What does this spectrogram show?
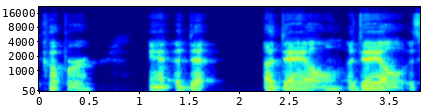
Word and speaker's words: Adele: we were talking about um earlier that people mispronounced my name they said copper and a Dale a Dale is how you're supposed to say not Adele so to speak Adele um so I was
